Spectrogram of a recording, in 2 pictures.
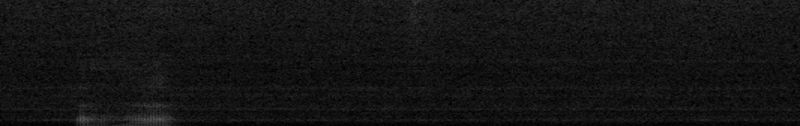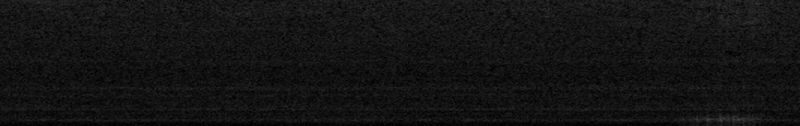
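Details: Heavy snoring from a sleeping dog at bedtime: a double rasping snort near the start, a long quiet stretch, then a softer snore close to the end over a faint background hum.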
